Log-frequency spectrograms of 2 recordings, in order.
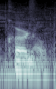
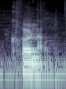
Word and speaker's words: colonel: aqui a segunda sílaba, esse segundo O, ele não é pronunciado. Seria aqui só o R, então colonel, colonel.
